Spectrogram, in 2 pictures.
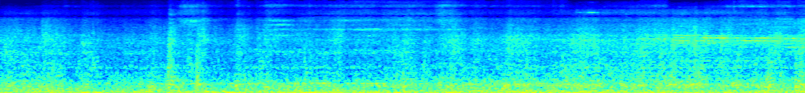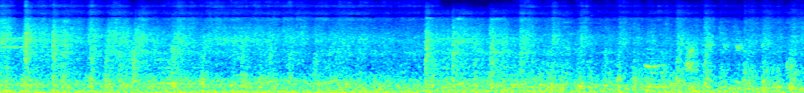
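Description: Chennai electric local train running at speed, a steady loud rumble with the clickety-clack of wheels over rail joints.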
